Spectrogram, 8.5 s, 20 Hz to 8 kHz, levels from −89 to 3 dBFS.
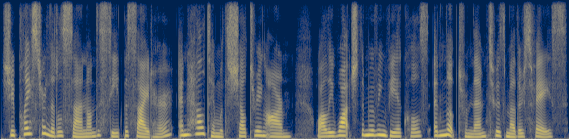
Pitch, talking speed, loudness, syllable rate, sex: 220 Hz, 210 wpm, -18 LUFS, 5.5 syllables/s, female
